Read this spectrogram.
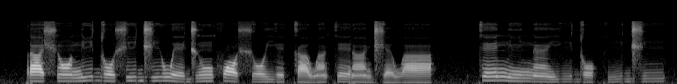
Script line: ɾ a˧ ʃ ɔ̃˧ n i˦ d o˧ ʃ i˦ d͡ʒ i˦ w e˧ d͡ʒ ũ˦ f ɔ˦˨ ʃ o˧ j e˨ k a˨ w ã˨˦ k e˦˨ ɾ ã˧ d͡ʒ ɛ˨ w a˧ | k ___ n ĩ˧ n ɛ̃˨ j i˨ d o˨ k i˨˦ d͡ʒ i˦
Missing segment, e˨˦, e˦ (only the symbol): e˦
